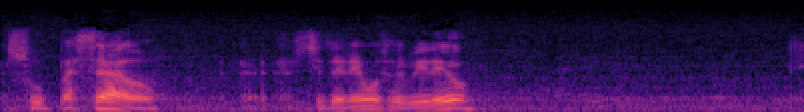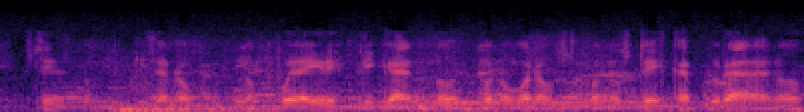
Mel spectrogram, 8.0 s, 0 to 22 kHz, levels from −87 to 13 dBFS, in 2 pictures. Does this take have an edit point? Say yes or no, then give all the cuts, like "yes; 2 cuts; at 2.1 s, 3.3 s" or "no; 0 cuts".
yes; 1 cut; at 4.7 s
